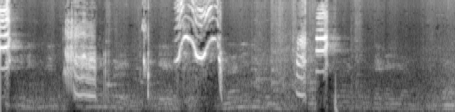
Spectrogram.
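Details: Green ringneck parrot at home producing talking sounds: shrill wavering syllables, one with a warbling up-and-down contour, interspersed with short squawky notes and quiet spells.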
